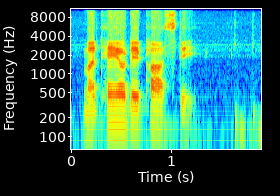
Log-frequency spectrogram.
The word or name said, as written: Pasti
